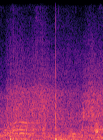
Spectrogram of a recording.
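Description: A basketball bouncing on a hardwood gym floor, two bounces about a second apart, over background voices in the gym.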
